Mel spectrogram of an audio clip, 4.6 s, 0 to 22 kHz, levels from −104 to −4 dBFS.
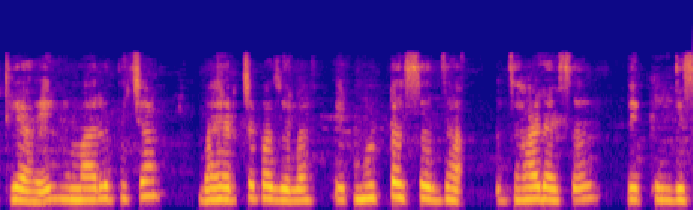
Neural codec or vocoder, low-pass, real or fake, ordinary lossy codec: none; none; real; none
